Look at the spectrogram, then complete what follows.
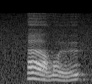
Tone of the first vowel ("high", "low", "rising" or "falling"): falling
